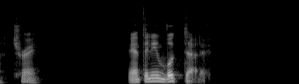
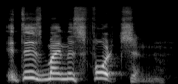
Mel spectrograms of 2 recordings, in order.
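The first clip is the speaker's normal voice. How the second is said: high, slow, louder courtesy; polite Baron; 8 dB louder than usual. A narrator's reading. Baron exchanging courtesies with his host, high and polite. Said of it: "he added politely".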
